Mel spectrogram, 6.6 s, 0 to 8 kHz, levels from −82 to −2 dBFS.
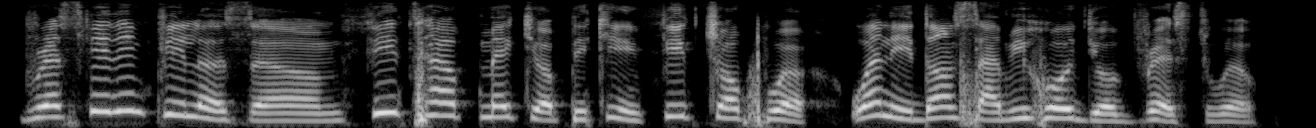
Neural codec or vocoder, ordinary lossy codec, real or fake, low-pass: codec, 16 kHz, 16 kbps, FunCodec, trained on Chinese and English, 50 frames a second; none; fake; none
